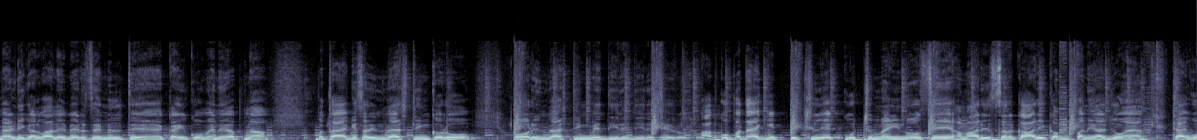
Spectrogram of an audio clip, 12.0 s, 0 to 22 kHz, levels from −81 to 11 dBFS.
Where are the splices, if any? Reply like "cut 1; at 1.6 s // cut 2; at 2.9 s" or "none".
cut 1; at 6.8 s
